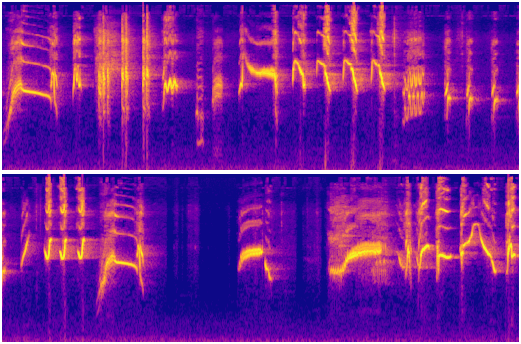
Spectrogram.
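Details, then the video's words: Starling song for provoking other birds to sing: series of clear whistled notes and clicks repeated in runs, a slurred whistle, a brief silence, then more bright whistled phrases. "MASTERAN BURUNG JALAK AMPUH!!!"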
